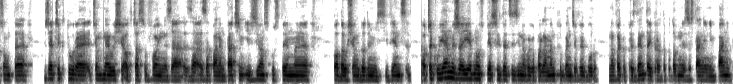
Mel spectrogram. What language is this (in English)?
Polish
